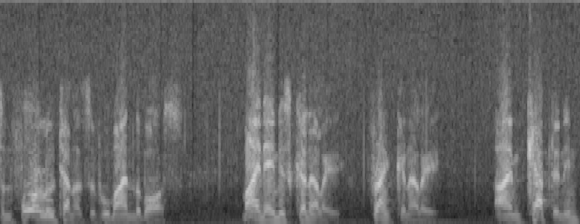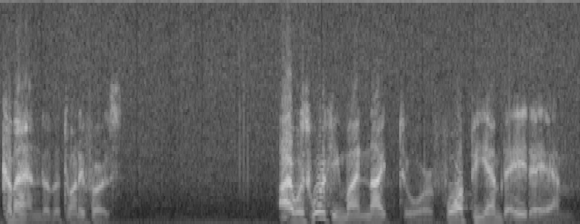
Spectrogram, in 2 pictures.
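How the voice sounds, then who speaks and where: A middle-aged police captain from a 1950s radio drama. His voice is bright and forceful, with a measured, authoritative, matter-of-fact delivery. There is some hiss and noise of an old broadcast recording. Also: medium pitch, low-quality recording. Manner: clipped, formal, matter-of-fact questioning.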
